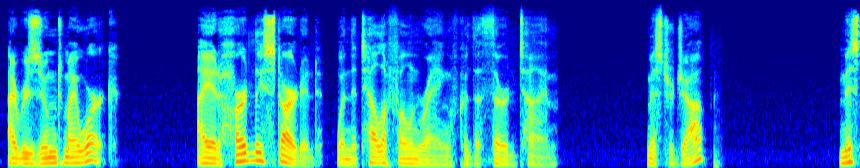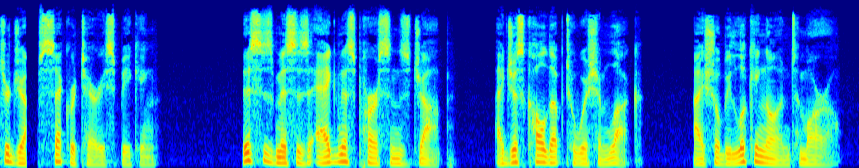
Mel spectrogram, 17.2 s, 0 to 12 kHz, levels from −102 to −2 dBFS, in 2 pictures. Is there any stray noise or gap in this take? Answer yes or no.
yes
